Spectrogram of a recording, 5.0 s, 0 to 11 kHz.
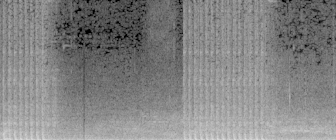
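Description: Lewis machine gun fire in the World War 2 Zombies video game, two fast rattling bursts of automatic shots separated by a short lull, loud and close.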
